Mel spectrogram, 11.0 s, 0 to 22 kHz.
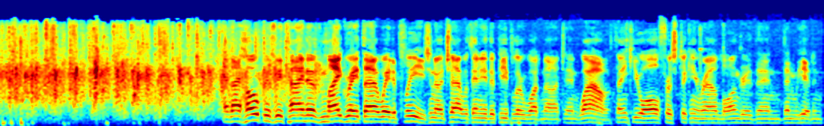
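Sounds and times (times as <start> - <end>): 
audience applause at the close of a meeting: 0.0 - 4.6
speech: 3.0 - 10.9.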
